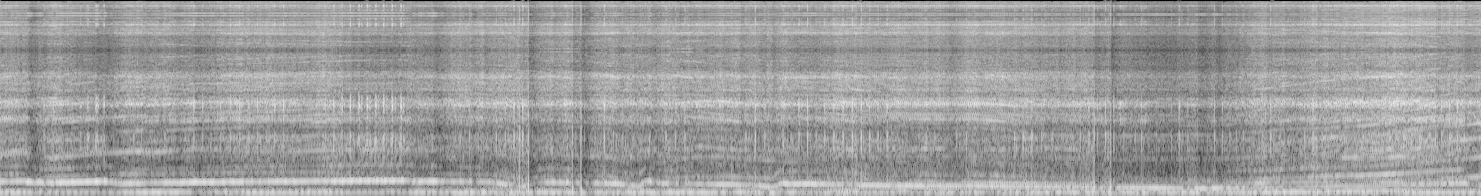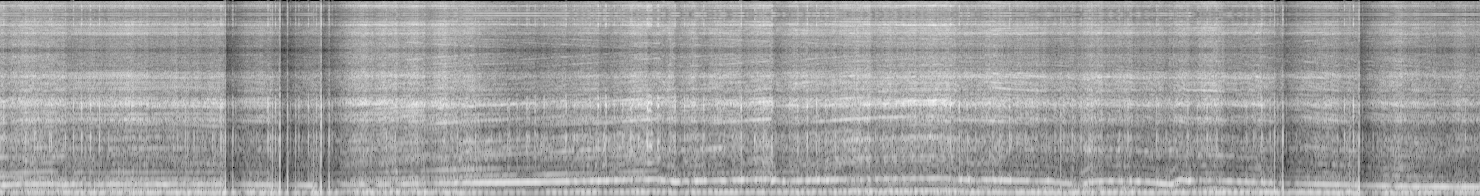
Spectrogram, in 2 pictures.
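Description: Sport motorcycle engine at racing speed, heard from onboard. Its pitch climbs and falls with the throttle, with short dips at gear changes. It sinks for several seconds from about five seconds in as the bike slows for a corner, climbs again through the middle, and drops near the end. A steady low rumble runs underneath.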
